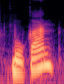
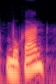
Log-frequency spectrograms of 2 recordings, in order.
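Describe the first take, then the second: The two takes are said the same way.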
